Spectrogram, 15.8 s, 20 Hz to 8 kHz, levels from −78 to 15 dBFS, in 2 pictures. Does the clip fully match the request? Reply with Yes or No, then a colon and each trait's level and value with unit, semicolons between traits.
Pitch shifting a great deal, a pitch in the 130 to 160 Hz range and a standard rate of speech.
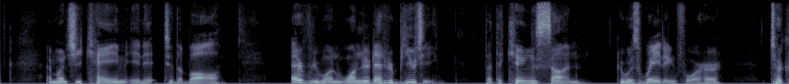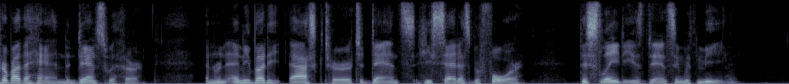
Yes: wide, 6.5 semitones; medium, 140 Hz; average, 185 wpm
